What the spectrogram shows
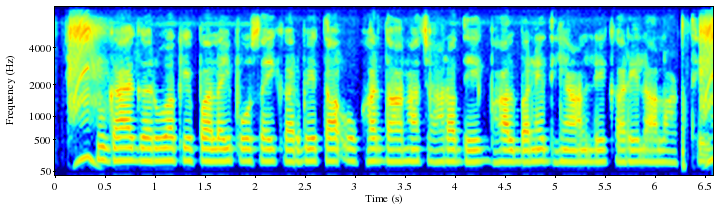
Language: Chhattisgarhi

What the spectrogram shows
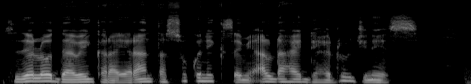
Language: Somali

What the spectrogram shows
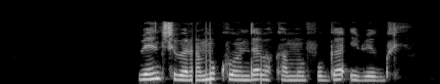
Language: Kinyarwanda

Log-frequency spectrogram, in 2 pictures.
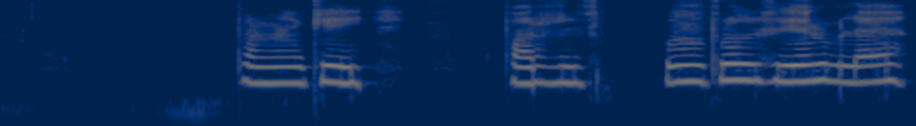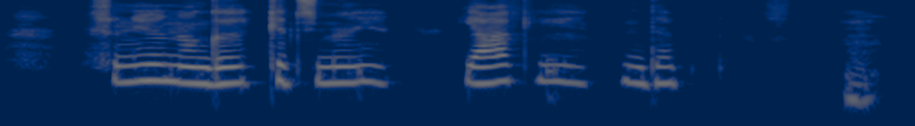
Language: Xanaguía Zapotec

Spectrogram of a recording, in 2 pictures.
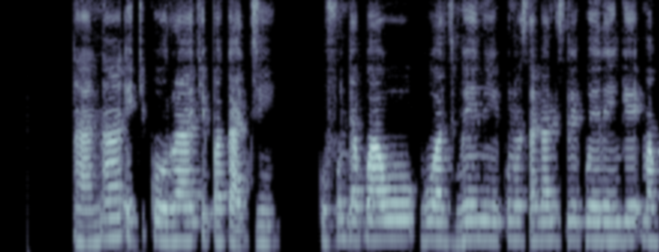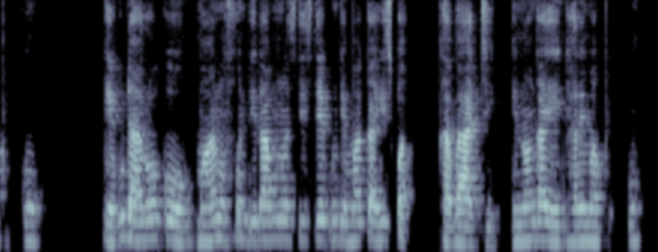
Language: Ndau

